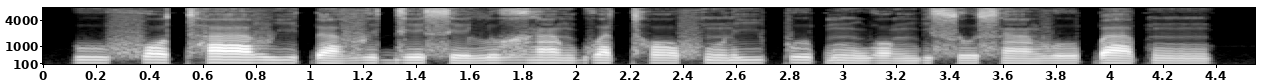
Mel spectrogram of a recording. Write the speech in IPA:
uː˨ f ɔ˦˨ tʰ aː˦ β i˨ ɗ a˨ v ɪ˦ d e˦ s e˨ l ʊ˦ ɣ ã˦ ɡʷ a˦ tʰ ɔ˨ f ũ˨ ɾ i˦ p ʊ˦ ɓ ũ˨ w ɔ˨ ŋ i˨ s ʊ˨˦ s ã˨ β o˨˦ ɓ a˦˨ p ũ˨

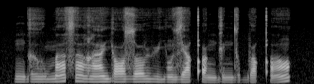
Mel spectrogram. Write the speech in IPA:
ŋ ɡ ə ɣ u m ã sˤ ẽ ʁ ã j ɔ zˤ y β y j õ z ɛ qʼ u ŋ ɡ e n d o b o qʼ ɔ̃

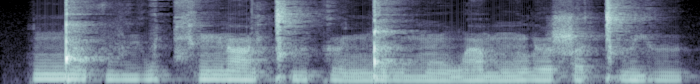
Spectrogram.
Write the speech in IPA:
ŋ͡ǃ ɨ˦˨ θ v i˨˥ w t͡ɕʰ ĩ˦ ɾ ã˦˨ ǀʰ ɨ˨˥ k ɘ˨˩ ŋ͡ǃ u˨˩ m õ˨˩ w ã˦˨ m ũ˨˥ l ɘ˦˨ ʂ ɐ˦ ǀʰ ɨ˦ j ɨ˦

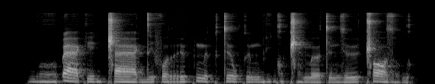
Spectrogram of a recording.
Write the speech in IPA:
bʱ o̤ ɓ æː k i ɡ ǁ æː ɡ d i f o r ʉ k m ʉ k t ʉ w k ʉ m b i̤ ɡ o̤ ǁ æ̤ m ɵː t ʉ n z ʉː ǁ ɔː z o̤ ɡ

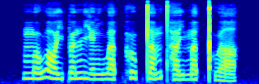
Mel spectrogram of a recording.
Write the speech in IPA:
m o˨˥ w ɔː˨ j p ɵ˨˧ n j ɪ˨ ŋ w ɐ˨˥ t̚ h uː˧ p̚ t̪ ɐ˨˥ m t̪ʰ ɐ˨ j m ɐ˨˥ t̚ kʷʰ aː˨˩

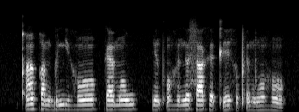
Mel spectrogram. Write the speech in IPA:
qʼ æ̃ q ɛ m ɡ ə nʲ ø ɦ ɔ̃ | k æ m ɔ̃ w | ɾ ẽ pʼ ɔ̃ ɦ ə̃ n ə s a x ɛ kʼ e h ə pʼ ɛ m ɡ ɔ̃ ɦ ɔ̃

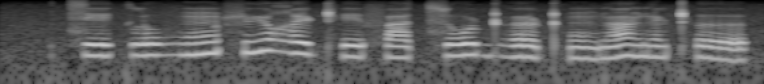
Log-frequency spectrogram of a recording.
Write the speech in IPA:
t͡s e k l o v õ ɬ y ʁ e ʈʰ e f a t͡s o ɖʱ œ ʈʰ õ ɡ ã ɡ ɛ̃ ʈʰ ə

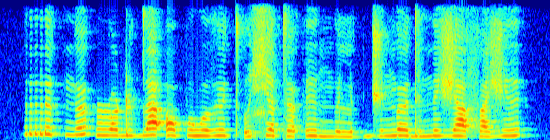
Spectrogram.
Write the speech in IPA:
r ə t n̪ œ | ɹ ɔ ɖ ʏ d̪ a ʔ ɔ p ʊ w ʊ ð ʏ tʼ ʊ ɕ ɐ t œ ʔ ɪ ŋ ʏ l | d͡ʒ œ ŋ œ d e n̪ e ʒ a f a ʒ ɪ

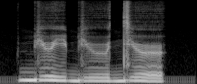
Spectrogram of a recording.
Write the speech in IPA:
bʲ ʉ j bʲ ʉː dʲ ø

